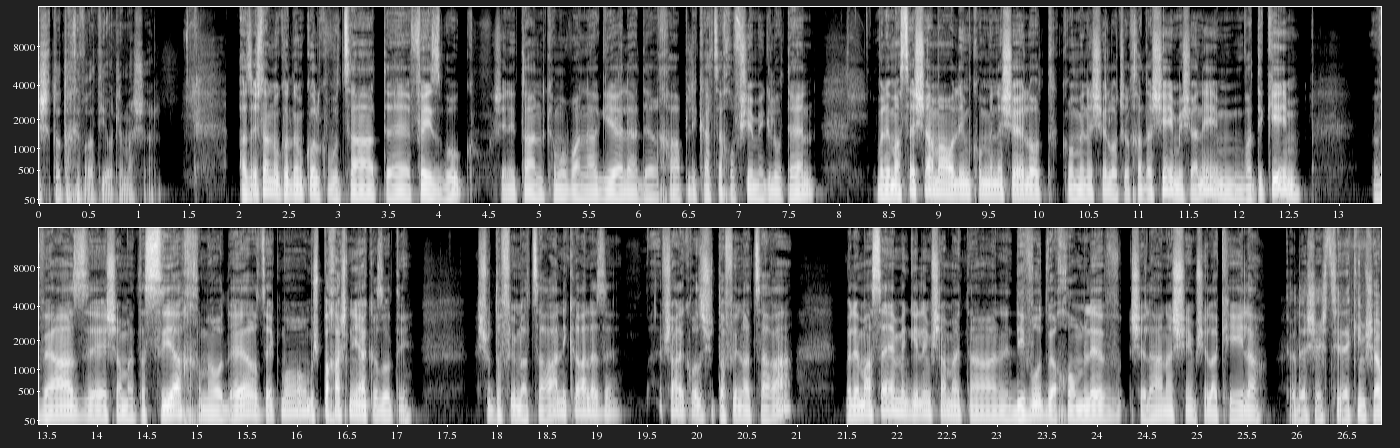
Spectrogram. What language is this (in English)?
Hebrew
